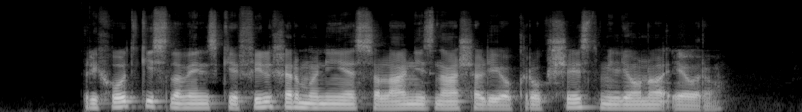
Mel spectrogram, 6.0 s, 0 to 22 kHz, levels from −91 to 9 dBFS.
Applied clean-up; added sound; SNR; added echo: neural mask model DeepFilterNet 3.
